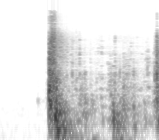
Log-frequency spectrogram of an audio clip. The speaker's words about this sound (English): We'll have to break in. It's locked from the inside.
